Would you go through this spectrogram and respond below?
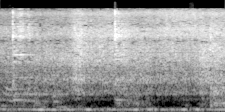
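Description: Food stirred and frying in a pan with mustard paste, turmeric and chili, cooked at home: a steady, close sizzle with repeated scraping strokes of a spoon, and no talking.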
